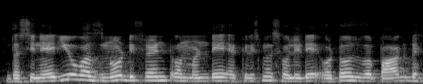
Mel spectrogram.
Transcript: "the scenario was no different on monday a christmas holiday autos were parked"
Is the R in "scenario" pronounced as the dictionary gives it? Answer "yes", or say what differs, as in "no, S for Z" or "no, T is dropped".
yes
